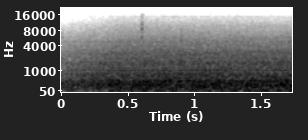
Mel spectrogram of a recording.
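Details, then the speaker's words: 1966 Suzuki Bearcat 120cc two-stroke motorcycle after maintenance, running steadily with a harsh, very loud raspy buzz because the silencer is missing its baffle; with a baffle it would probably be quieter. "yeah you got a baffle it's missing a baffle it's bat not baffled so if it had a baffle in there it'd probably sound a little bit better"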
